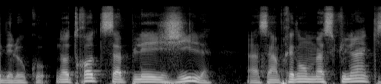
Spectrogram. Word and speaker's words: Gilles: Notre hôte s'appelait Gilles. C'est un prénom masculin qui s'écrit G-I-L-L-E-S. Mais en fait, la deuxième moitié du mot se prononce pas.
